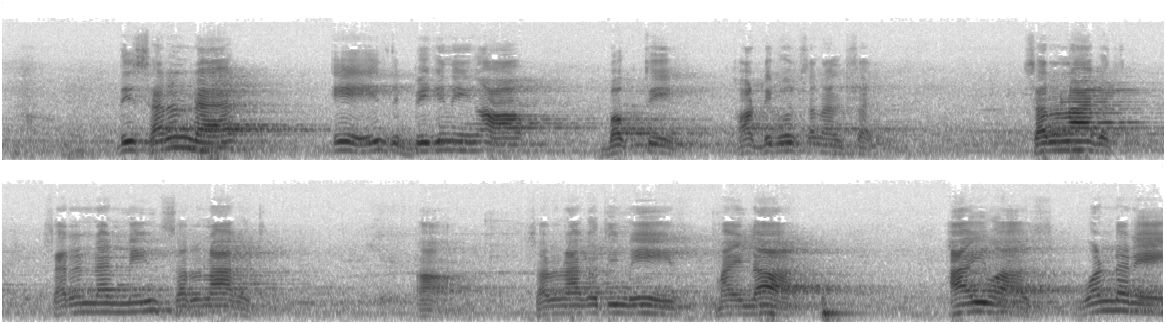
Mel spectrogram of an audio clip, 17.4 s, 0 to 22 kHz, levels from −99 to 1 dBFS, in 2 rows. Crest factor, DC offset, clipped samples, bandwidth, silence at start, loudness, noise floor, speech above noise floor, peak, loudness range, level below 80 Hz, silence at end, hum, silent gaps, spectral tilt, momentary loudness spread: 20 dB; under 0.1%; under 0.1%; 14 kHz; 0 s; -26 LUFS; -47 dBFS; 22 dB; -6 dBFS; 6 LU; -60 dBFS; 0 s; none; none; -5 dB/octave; 23 LU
